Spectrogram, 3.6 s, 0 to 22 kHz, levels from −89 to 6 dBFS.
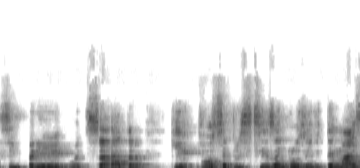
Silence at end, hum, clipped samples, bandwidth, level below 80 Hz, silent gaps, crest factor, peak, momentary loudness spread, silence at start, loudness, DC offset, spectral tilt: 0 s; none; under 0.1%; 11 kHz; -54 dBFS; none; 16 dB; -2 dBFS; 8 LU; 0 s; -17 LUFS; under 0.1%; -4.5 dB/octave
